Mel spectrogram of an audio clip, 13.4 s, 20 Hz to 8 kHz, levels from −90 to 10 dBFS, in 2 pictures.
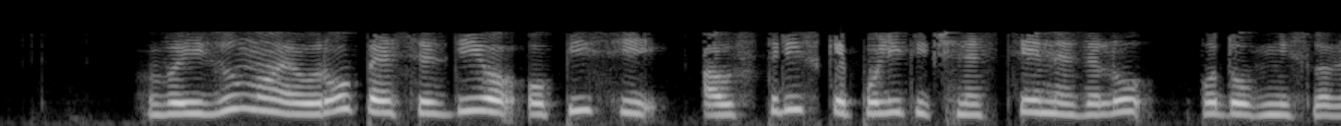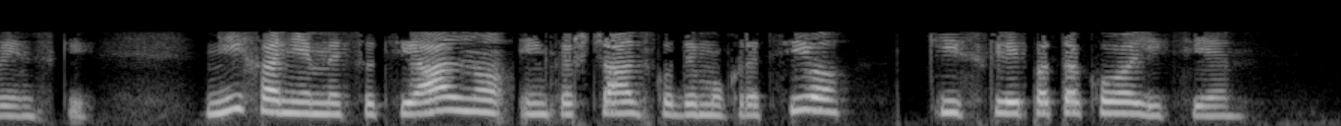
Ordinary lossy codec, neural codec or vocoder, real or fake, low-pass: AAC, 16 kbps; codec, 16 kHz, 4 kbps, FunCodec, trained on Chinese and English, 50 frames a second; fake; 7.2 kHz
